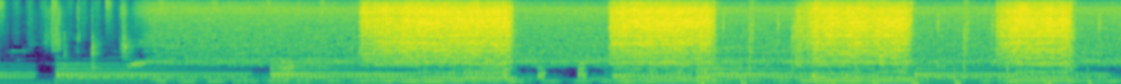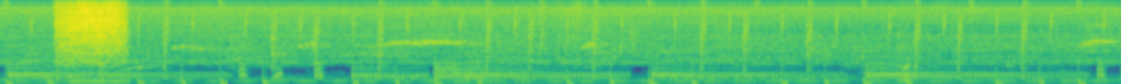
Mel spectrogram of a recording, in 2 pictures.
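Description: Bench sharpening machine running while the jaws of a steel cuticle nipper are sanded on its abrasive for a fine finish. There are five separate grinding hisses of about a second each, then lighter, scattered contact. Background music plays throughout.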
